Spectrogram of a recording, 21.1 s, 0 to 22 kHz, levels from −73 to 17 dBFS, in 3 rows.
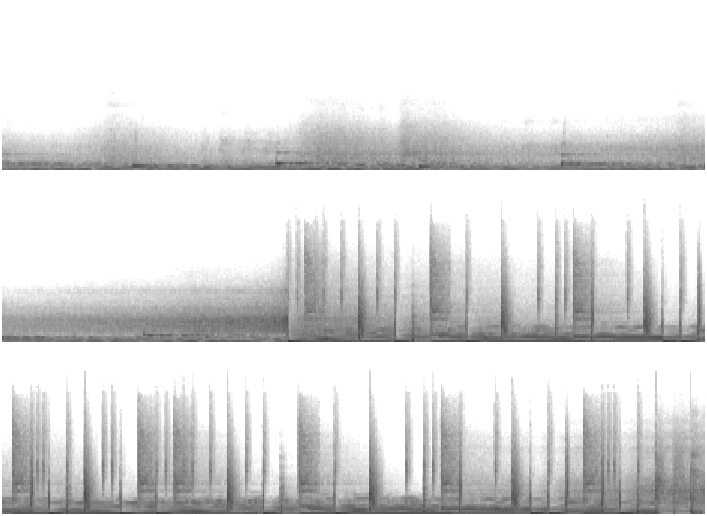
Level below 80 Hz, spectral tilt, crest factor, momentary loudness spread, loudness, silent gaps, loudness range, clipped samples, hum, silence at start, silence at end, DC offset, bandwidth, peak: -18 dBFS; -4.5 dB/octave; 14 dB; 13 LU; -16 LUFS; none; 11 LU; under 0.1%; none; 0 s; 0 s; under 0.1%; 14.5 kHz; 0 dBFS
